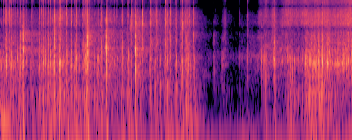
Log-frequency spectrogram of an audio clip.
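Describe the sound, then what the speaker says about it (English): Tarot cards riffle and flutter in quick rustling bursts, close up, pausing briefly before the shuffling resumes. "I find shuffling very soothing."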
